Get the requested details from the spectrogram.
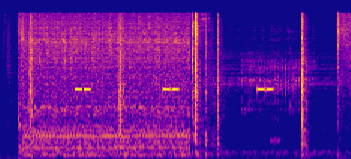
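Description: A checkout scanner beeps.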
